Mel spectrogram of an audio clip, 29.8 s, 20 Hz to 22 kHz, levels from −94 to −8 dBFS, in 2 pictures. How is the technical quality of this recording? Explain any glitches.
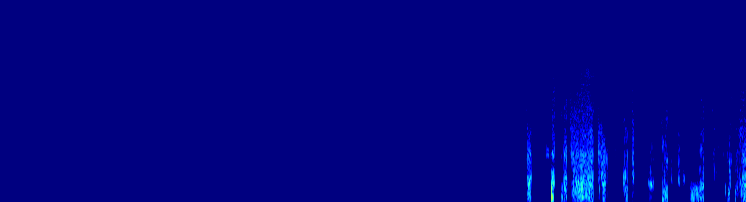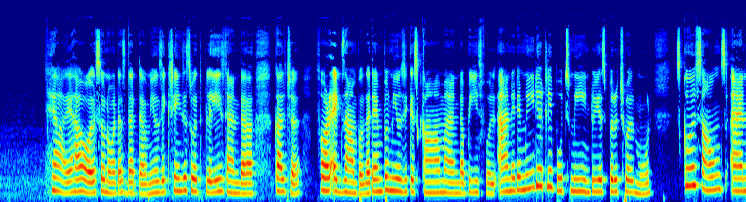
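No glitches turn up anywhere in the recording: the speech signal holds steady and continuous from its opening moment to its last, with nothing breaking into it.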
